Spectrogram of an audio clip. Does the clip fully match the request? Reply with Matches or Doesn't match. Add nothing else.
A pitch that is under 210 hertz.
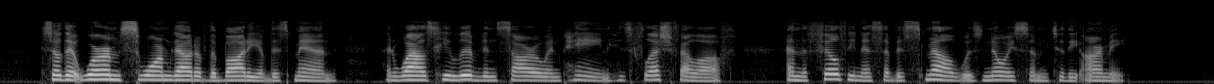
Matches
